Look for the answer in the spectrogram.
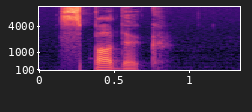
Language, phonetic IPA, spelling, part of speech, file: Polish, [ˈspadɛk], spadek, noun, Pl-spadek.ogg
